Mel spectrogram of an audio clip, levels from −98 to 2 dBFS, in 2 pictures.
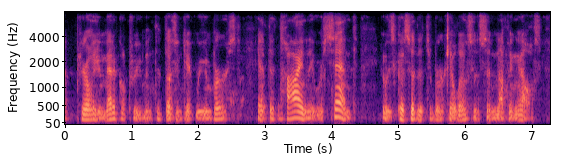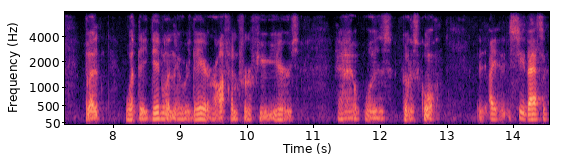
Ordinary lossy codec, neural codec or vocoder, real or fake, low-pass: Opus, 32 kbps; vocoder, 22.05 kHz, 80 mel bands, HiFi-GAN; fake; 7.2 kHz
